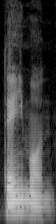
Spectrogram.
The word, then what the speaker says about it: daemon: 특히 데몬이란 단어를 씁니다 한국식으로 읽으면 데몬이라고 읽는데음 해외에서는 이제 데이먼 또는 뭐 디먼 이렇게도 발음을 할 수 있는 그런 차이점이 있는 거죠 우리나라에서는 대부분 데몬이라고 합니다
